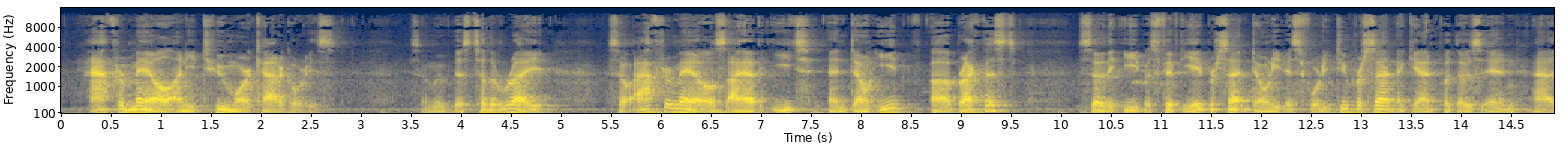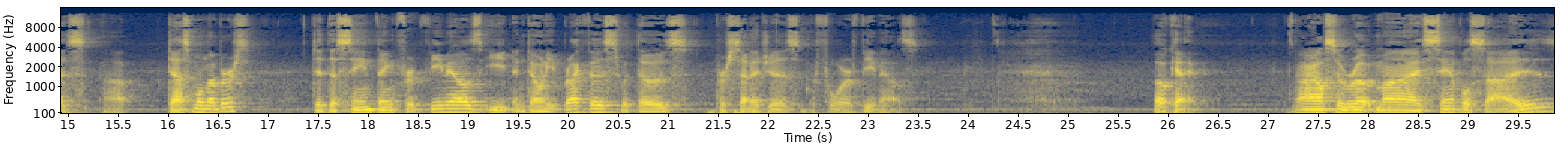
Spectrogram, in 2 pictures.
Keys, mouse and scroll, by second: 5.9-7.8 drag, 18.0-20.1 drag, 27.0 click, 27.5 scroll, 28.6 scroll.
